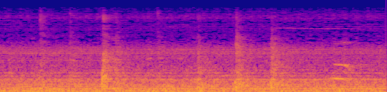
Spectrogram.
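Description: Tools knock and clank now and then at a distance.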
